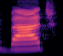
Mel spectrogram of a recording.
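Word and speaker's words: badge: Rule क्या है, डी is silent before जी। मतलब जी से पहले डी आएगा तो साइलेंट होगा। या फिर आप ऐसे भी समझ सकते हैं कि डी जी ई है तो उसका साउंड है ज। ऑल राइट, डी नहीं बोलेंगे। तो ये है बैज, हेज, वेज, एज।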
